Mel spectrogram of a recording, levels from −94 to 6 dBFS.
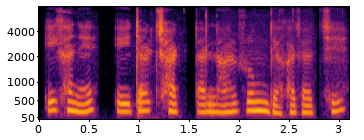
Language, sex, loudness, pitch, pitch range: Bengali, female, -18 LUFS, 215 Hz, 200-235 Hz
